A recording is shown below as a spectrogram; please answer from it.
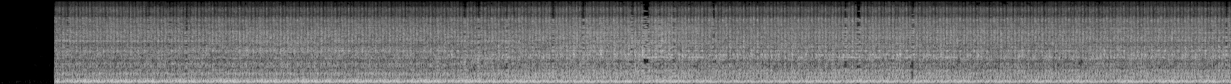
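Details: VAZ 2114 engine idling after replacing cracked crankshaft damper pulley, alternator belt, timing belt and small crank sprocket: steady even idle with smooth regular beat, no knocking or rattling; sounds healthy.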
